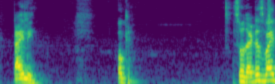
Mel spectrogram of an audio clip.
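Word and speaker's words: ptyalin: Salivary amylase is also called Tyline. P, the P is silent, of course. Tyline.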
